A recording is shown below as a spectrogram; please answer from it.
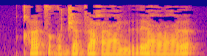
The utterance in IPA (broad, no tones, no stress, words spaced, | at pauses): qʰɜt͡sɔɡɔ d͡ʒa d͡zaħaə̯ʕɛŋ rɛʕɔʕɜ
